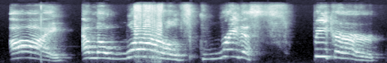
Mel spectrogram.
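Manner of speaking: over-the-top, loud, exaggerated burst of energy and emotion. Showing listeners how to say the practice sentence, energetic and emotional. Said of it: "say it with energy and emotion".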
